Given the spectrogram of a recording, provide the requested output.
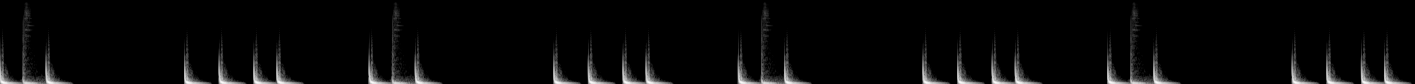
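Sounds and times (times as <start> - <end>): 
kick drum loop at 130 BPM: 0.0 - 0.7, 1.9 - 3.0, 3.7 - 4.4, 5.6 - 6.7, 7.4 - 8.1, 9.2 - 10.4, 11.1 - 11.8, 12.9 - 14.1.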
